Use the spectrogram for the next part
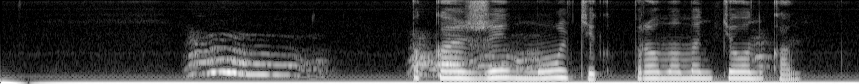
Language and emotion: Russian, sad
